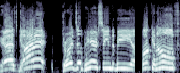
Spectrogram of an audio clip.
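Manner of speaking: very high, piercing shout. A game master voices a familiar figure calling to those below: yelling down into a hatch. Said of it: "yelling down into the hatch".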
